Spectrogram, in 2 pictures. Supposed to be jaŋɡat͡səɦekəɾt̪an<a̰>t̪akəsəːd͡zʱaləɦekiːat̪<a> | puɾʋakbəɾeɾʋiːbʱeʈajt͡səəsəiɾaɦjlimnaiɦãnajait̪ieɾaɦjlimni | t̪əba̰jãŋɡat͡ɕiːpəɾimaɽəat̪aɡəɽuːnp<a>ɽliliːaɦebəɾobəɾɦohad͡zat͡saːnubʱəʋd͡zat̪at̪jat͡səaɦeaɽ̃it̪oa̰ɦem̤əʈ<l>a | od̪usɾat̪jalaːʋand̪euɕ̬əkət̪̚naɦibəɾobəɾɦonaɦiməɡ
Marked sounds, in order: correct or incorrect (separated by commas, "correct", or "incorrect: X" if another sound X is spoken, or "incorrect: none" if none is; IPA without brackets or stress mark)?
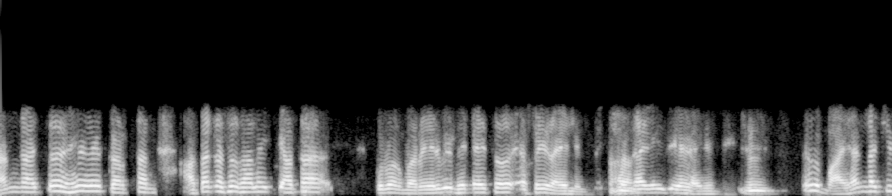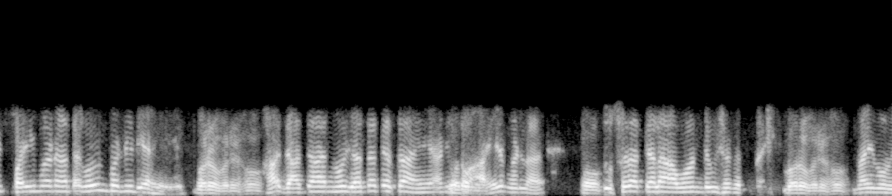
correct, correct, incorrect: ə, correct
